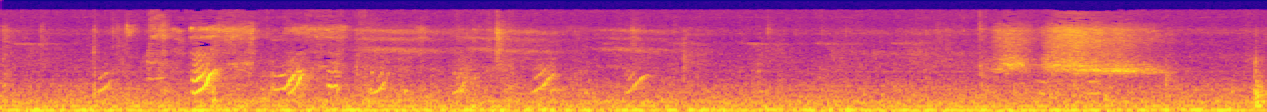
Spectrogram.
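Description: Guinea pigs squeaking: a run of short, upward-sliding squeaks, about eight of them in the first three seconds, over a steady low hum. A brief scratchy rustle comes near the end.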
